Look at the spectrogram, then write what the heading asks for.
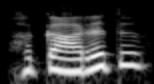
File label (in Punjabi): "hkart", Punjabi; ਹਕਾਰਤ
